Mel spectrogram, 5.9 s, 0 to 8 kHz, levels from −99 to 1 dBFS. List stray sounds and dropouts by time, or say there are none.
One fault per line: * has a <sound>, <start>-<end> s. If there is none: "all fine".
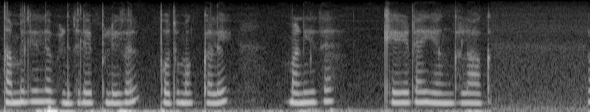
all fine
